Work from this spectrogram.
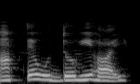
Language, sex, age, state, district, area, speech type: Bengali, female, 30-45, West Bengal, Cooch Behar, urban, spontaneous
